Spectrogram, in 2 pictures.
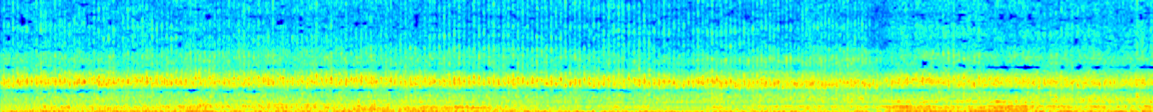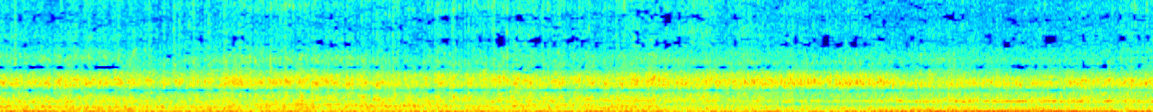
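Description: Engines of several demolition derby cars running together in a steady, loud din.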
